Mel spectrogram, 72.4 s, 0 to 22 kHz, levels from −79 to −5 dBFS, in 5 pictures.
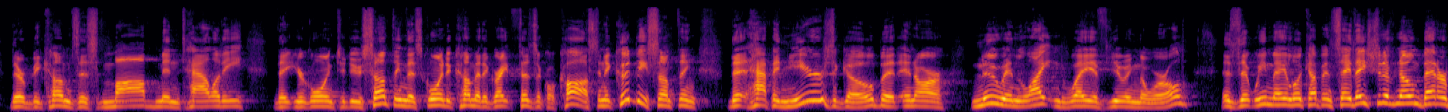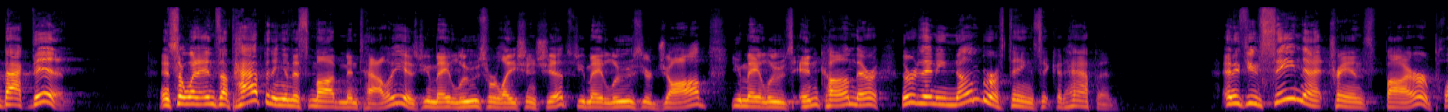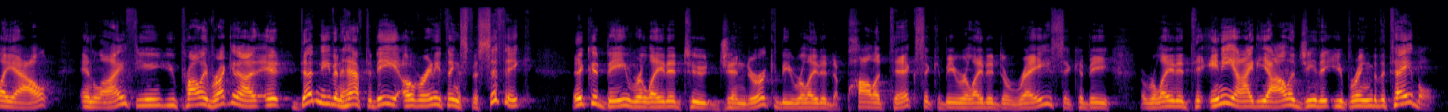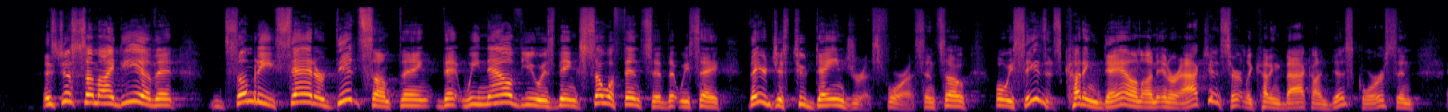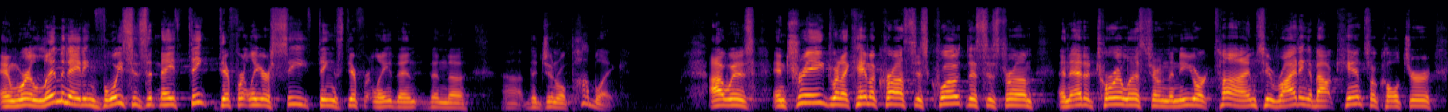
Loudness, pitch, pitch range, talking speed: -24 LUFS, 165 Hz, 145-195 Hz, 190 wpm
